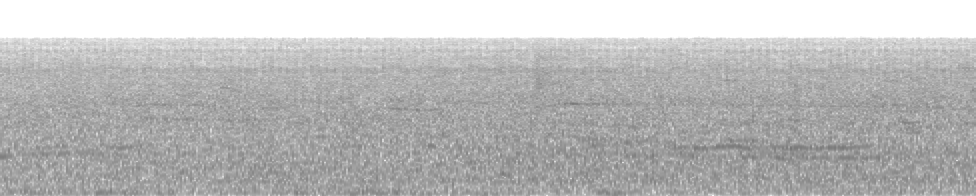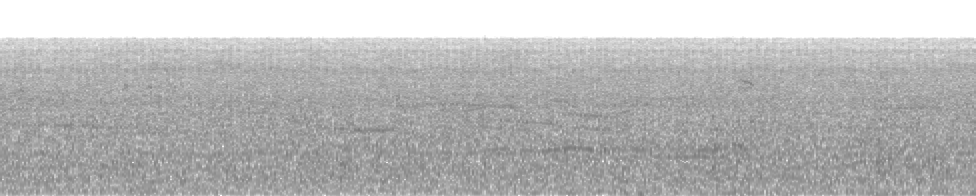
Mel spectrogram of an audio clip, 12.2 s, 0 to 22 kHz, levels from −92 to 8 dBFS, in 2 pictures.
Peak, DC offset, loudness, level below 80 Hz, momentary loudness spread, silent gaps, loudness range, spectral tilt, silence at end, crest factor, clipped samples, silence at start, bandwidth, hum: -24 dBFS; under 0.1%; -36 LUFS; -56 dBFS; 2 LU; none; 1 LU; -2 dB/octave; 0 s; 14 dB; under 0.1%; 0 s; 10.5 kHz; none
